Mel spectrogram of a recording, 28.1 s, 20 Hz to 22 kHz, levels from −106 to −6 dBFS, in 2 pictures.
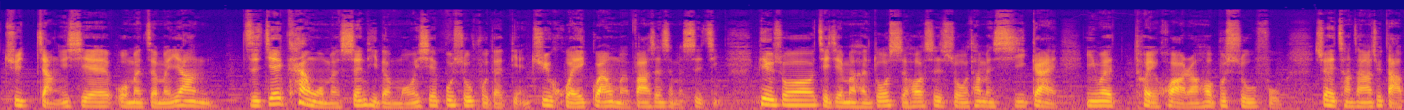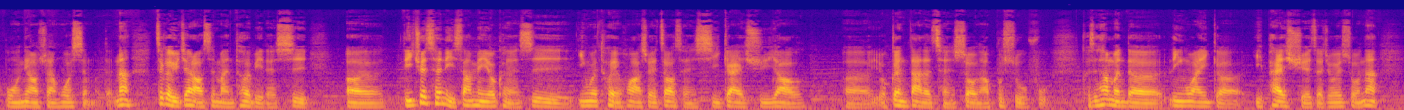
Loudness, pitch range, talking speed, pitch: -22 LUFS, 100-130 Hz, 295 characters per minute, 110 Hz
